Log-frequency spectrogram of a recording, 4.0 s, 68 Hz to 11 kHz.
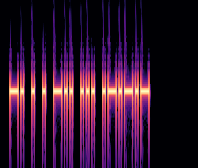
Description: Morse code, heard as a keyed tone, about 21 wpm, 700 Hz. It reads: NEEDS.
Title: Sentences from Top 1000 Words - Review Part 3 - 22wpm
